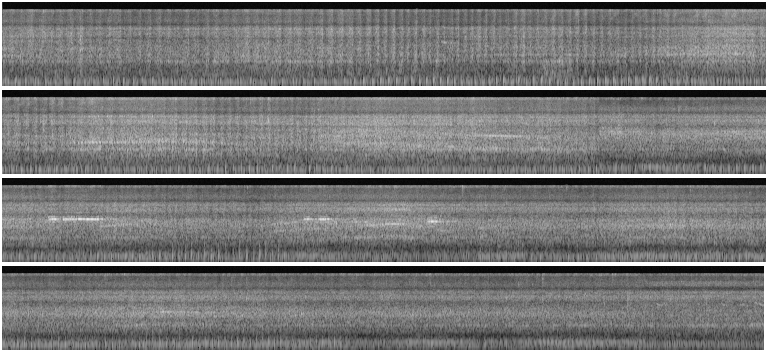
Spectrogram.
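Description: Small motorcycle and scooter engines running at low speed as they ride through shallow floodwater, a steady engine sound throughout.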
